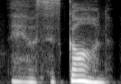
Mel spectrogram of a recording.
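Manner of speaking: slow, breathless whisper of grief. Acted. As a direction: whisper it as if stunned by the loss. Quiet grief at a death.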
